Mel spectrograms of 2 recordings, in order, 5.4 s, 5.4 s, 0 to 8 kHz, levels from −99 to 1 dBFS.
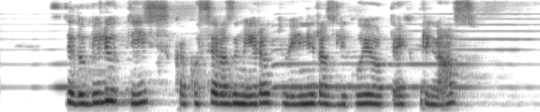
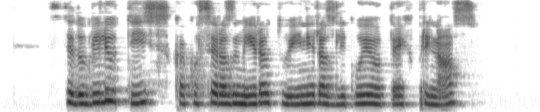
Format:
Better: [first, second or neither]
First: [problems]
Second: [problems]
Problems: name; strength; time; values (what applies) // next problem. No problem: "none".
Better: second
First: noise reduction (classical method WPE with log-MMSE)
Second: none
